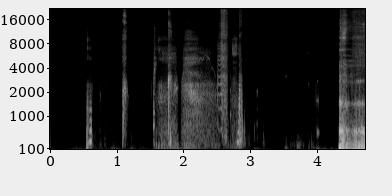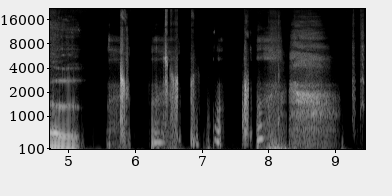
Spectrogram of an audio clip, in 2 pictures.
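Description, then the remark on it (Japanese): A single loud, drawn-out burp rumbles, surrounded by soft breathy vocal sounds and short murmured bursts before and after. “私の体とゲップに興奮してくださり、ありがとうございます。”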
